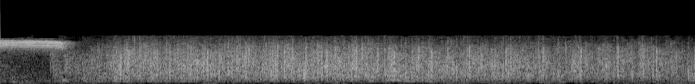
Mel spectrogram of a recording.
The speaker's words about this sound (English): Kept going successfully till the whistle went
